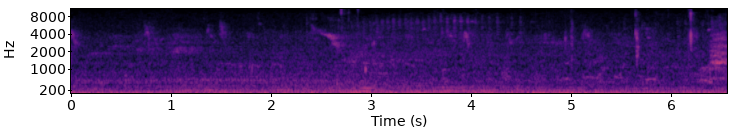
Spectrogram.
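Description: Small birds chirping now and then, one call sweeping down in pitch about three seconds in, over a steady low background rumble.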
